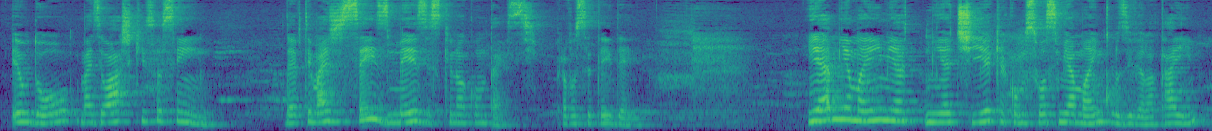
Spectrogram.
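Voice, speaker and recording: A woman's voice: a little high, reverberant. A Brazilian woman in her thirties giving parenting advice in a chatty vlog, talking straight to her viewers. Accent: Brazilian Portuguese. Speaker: parenting vlogger.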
